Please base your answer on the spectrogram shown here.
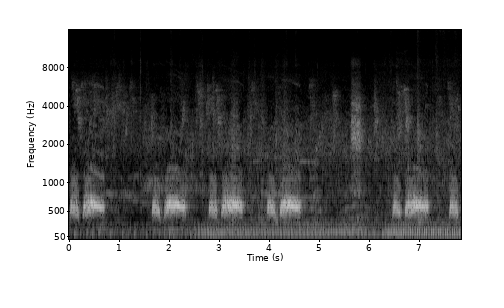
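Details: Spotted dove decoy bird, said to be wild-caught, with a deep, big voice: low mellow coos in short bursts of two to three notes, about once a second with pauses; a brief higher chirp and a steady low hum underneath.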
